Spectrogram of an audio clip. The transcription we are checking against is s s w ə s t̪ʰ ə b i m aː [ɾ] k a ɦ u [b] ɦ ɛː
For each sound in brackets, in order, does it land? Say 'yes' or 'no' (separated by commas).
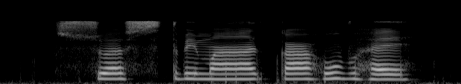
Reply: yes, yes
